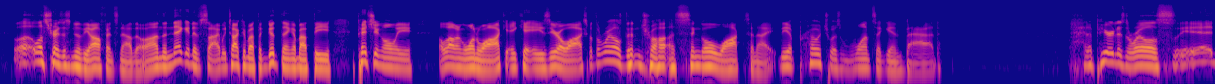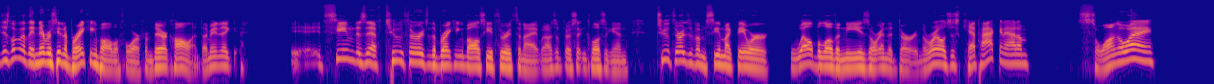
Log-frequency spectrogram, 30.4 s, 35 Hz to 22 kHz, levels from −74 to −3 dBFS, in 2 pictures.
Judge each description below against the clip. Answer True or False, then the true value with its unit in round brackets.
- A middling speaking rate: False (215 wpm)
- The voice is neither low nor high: False (130 Hz)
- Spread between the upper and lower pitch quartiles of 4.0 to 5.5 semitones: True (4.7 semitones)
